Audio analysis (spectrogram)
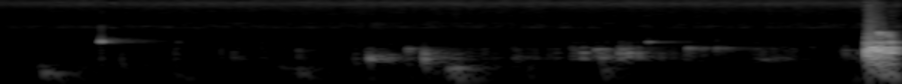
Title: Stomach growl.My tummy’s hungry.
